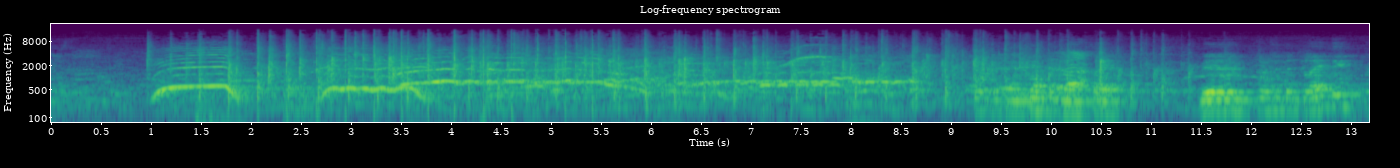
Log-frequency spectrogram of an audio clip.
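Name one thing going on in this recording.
A saxophone plays a lively, wailing melody loudly.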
